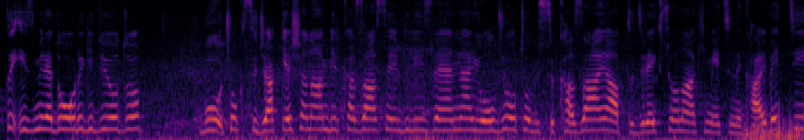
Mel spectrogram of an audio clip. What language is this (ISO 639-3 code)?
tur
